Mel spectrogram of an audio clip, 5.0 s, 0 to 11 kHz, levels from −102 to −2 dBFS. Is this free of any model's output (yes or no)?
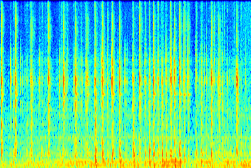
yes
